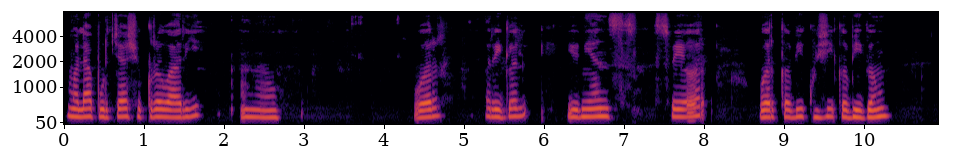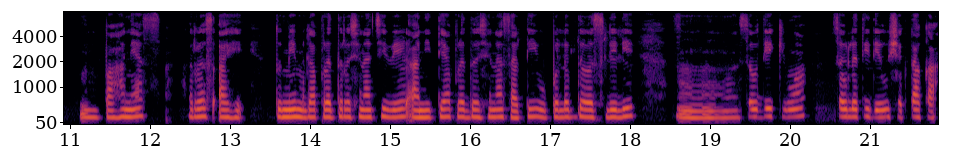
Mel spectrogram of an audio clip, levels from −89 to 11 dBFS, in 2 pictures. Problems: none marked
